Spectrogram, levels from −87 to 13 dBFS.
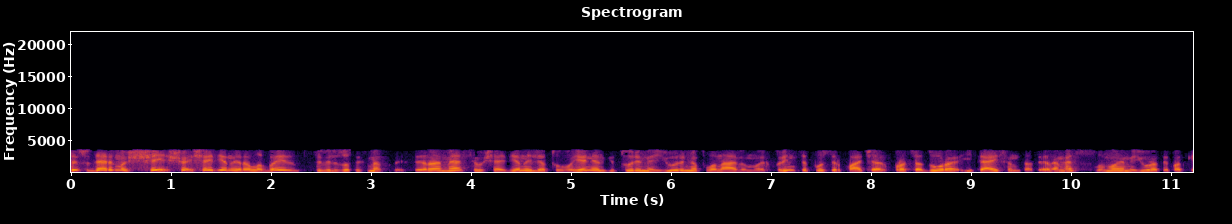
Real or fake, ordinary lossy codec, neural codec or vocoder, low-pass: real; MP3, 24 kbps; none; 3.6 kHz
